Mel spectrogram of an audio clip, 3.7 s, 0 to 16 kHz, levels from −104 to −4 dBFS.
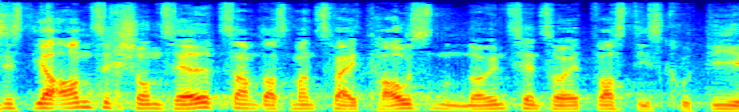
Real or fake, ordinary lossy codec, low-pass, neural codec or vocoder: fake; AAC, 48 kbps; 14.4 kHz; vocoder, 48 kHz, 128 mel bands, Vocos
